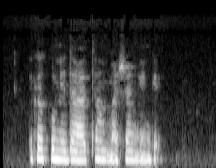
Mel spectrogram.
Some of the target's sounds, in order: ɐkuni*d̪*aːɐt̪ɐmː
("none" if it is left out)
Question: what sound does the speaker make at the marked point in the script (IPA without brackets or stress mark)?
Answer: d̪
